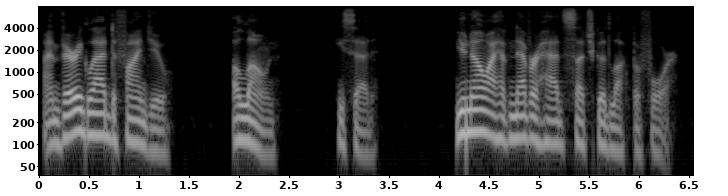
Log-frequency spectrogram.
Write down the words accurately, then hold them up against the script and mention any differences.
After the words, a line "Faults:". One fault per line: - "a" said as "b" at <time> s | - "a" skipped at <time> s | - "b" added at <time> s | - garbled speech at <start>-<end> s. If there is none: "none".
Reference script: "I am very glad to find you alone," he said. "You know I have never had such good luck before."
"I am very glad to find you alone," he said. "You know I have never had such good luck before."
Faults:
none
